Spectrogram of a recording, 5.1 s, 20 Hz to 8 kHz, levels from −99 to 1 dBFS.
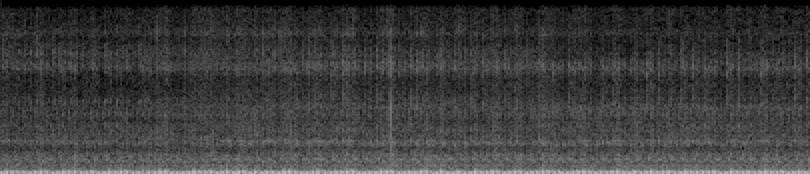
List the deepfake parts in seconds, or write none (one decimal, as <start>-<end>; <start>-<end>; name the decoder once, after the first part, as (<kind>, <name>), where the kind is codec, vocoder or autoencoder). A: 0.9-2.0 (autoencoder, DAC-VAE); 2.7-3.5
